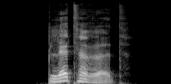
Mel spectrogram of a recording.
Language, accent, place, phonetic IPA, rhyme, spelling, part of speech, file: German, Germany, Berlin, [ˈblɛtəʁət], -ɛtəʁət, blätteret, verb, De-blätteret.ogg
- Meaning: second-person plural subjunctive I of blättern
